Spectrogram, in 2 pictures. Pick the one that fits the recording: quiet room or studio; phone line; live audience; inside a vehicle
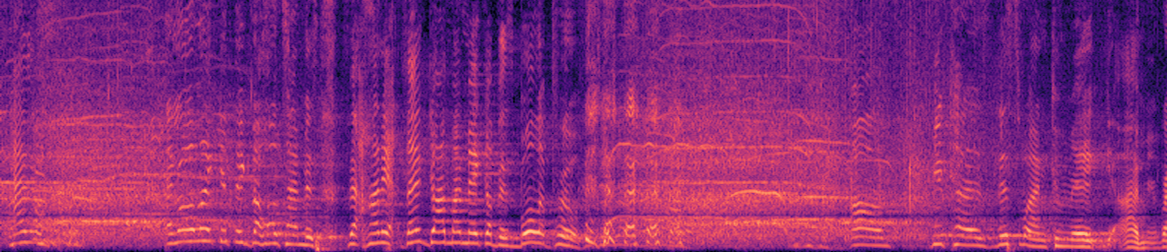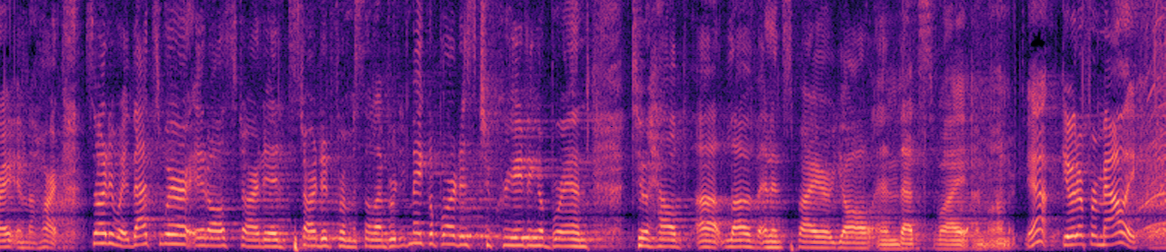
live audience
